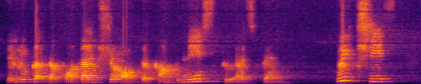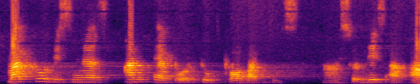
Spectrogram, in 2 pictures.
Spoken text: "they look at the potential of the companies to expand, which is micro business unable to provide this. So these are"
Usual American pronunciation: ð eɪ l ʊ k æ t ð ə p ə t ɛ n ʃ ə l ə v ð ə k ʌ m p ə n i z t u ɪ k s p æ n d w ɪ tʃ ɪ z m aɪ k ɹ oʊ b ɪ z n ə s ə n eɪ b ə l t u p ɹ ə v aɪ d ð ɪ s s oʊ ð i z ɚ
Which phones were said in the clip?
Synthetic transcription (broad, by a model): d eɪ l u k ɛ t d ə p ə t ɛ n ʃ ə l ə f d ə k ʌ m p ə n i s t u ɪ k s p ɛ n w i tʃ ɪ s m aɪ k ɹ oʊ b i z n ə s ə n eɪ b ə l t u p ɹ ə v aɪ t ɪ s s oʊ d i s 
